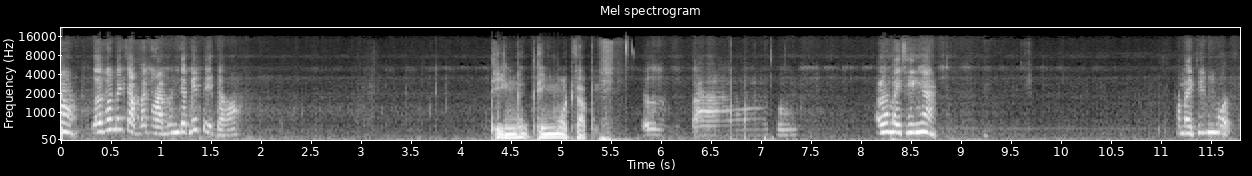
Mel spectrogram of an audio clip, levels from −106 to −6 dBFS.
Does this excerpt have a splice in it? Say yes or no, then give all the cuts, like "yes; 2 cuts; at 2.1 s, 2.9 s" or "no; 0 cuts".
no; 0 cuts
